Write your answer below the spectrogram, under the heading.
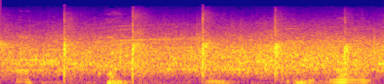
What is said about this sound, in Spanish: Aplausos, familia.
